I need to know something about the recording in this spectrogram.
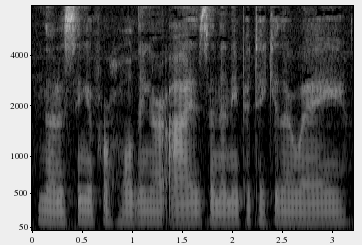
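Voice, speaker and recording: A woman leading a guided meditation in a calm, measured, instructional manner. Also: a bass voice, slight background noise.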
